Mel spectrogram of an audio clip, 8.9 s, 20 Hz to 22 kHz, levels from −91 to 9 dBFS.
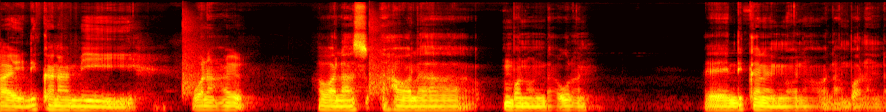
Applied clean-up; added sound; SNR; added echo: none; Clapping; 19 dB; none.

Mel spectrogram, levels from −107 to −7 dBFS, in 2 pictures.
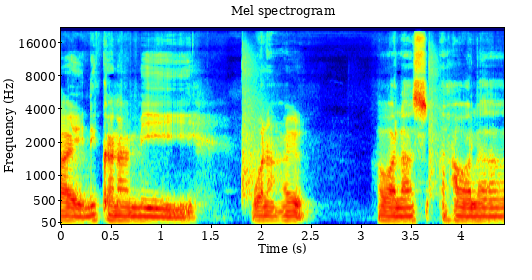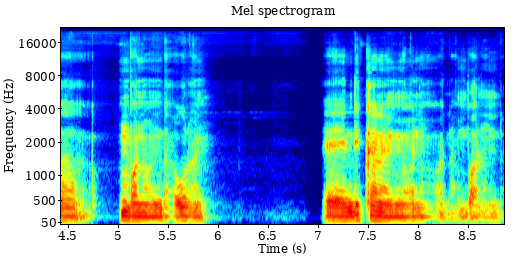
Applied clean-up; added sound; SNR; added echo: neural mask model RNNoise.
